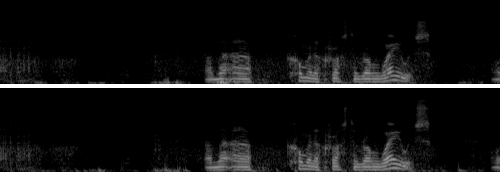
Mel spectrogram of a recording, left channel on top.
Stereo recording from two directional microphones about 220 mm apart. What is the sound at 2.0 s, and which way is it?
Speech, 60° right (ahead or behind).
